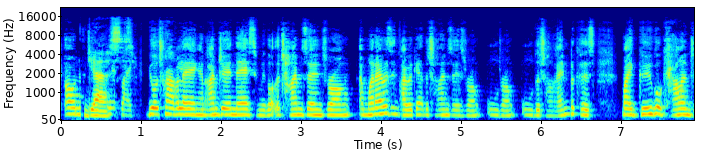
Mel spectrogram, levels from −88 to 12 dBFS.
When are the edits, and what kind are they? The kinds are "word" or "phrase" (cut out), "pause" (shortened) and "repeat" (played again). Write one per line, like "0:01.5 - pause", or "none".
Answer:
0:01.0 - pause
0:04.2 - word
0:05.5 - repeat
